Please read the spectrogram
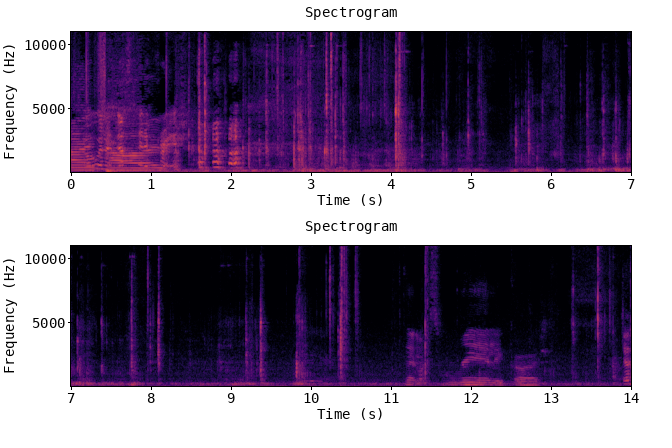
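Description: Wooden toy train cars and wooden track pieces clicking and clacking as they are pushed along and handled: a run of light, irregular clicks and knocks.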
